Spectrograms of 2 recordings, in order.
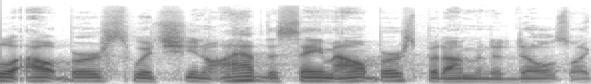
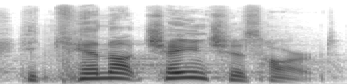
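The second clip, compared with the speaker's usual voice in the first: loud, slow and much higher, each word pressed; emphatic preaching; 9 semitones higher, 11 dB louder than usual. Real, not acted. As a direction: hammer home that he cannot change.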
